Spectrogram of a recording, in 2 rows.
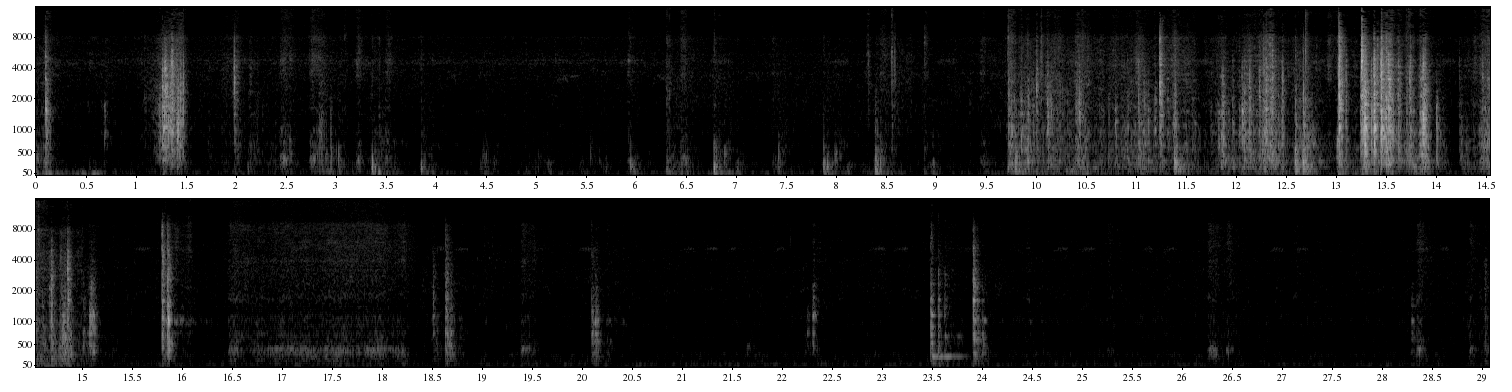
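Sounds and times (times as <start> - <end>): objects rustling and clattering: 0.0 - 3.6, 9.4 - 15.2.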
